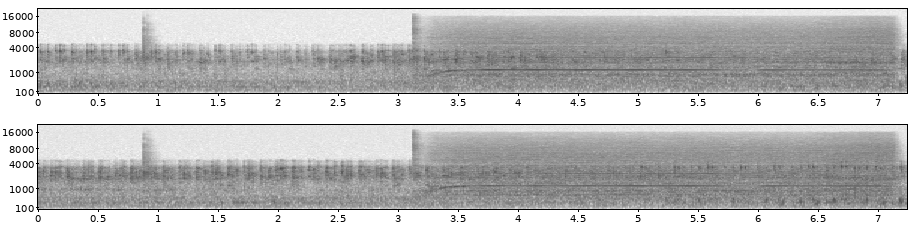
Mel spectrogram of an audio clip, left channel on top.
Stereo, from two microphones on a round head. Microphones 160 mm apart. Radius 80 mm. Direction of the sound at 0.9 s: 10° left (ahead or behind).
